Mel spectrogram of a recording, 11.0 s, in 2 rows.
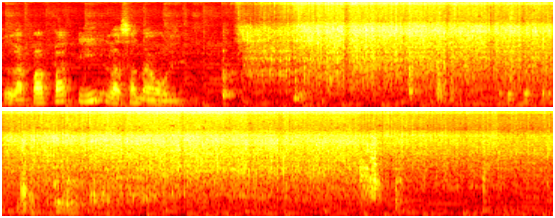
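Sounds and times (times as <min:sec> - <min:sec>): vegetables sizzling in oil: 0:02.3 - 0:11.0.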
